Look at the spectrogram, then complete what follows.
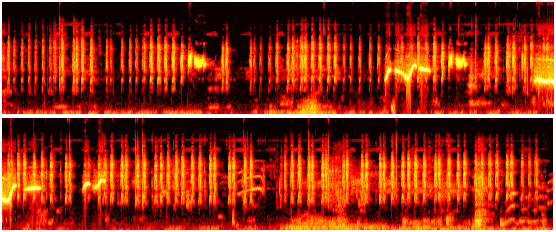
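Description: Rose-ringed parakeet calling: a few short whistles that glide up and down, the loudest sounds, over rapid repeated trains of clicky chirps.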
